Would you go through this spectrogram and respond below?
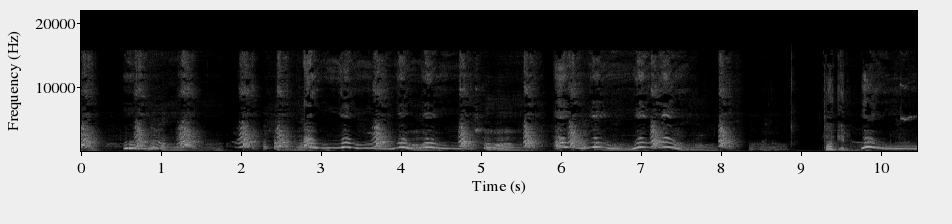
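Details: Cocker spaniels howling at Christmas 2019 in New Jersey, joining their owner in a group howl. Several wavering, sliding tones rise and fall over one another in bursts. Short breaks and human voices mix in.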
